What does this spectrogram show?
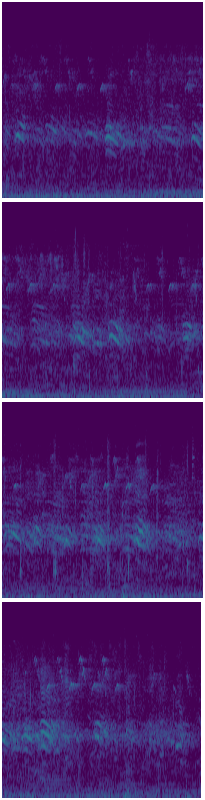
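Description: Many birds calling in short, overlapping calls throughout, over a steady low hum of the city.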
